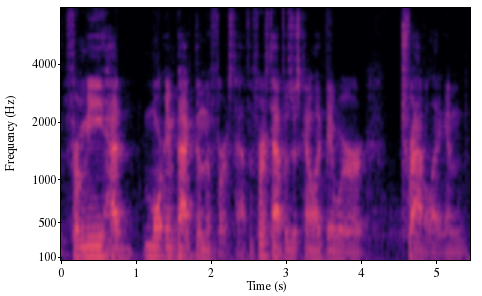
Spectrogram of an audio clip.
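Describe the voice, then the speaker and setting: A man talking as a panelist in a casual film review chat, in a halting, rambling way. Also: deep voice, fairly even intonation, sharp tone.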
